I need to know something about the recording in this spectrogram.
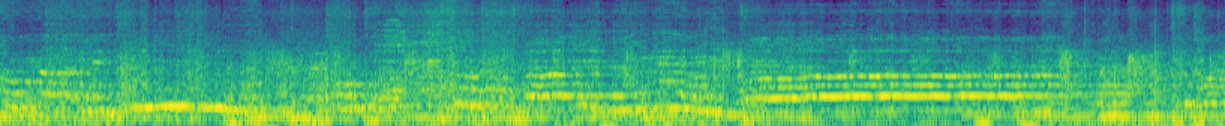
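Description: Live worship song: a woman sings lead into a microphone over a band with electric guitars, holding one long note about five seconds in.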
